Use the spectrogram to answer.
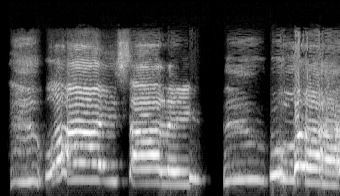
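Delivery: high, loud hammed-up wail; anguished cry. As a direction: cry to the heavens for Sally. Frank cries out for Sally.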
